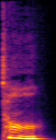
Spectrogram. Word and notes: ta: British English

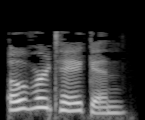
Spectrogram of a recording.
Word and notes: overtaken: British English

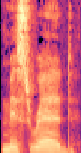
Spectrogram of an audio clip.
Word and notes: misread: American English

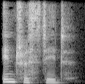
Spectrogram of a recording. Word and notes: interested: British English

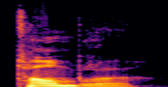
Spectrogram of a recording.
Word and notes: timbre: British English

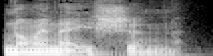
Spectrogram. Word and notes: nomination: British English

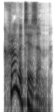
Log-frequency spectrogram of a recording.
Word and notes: chromatism: British English

